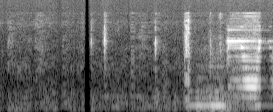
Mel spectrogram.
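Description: Near silence: room tone with a few faint clicks, and a brief faint pitched tone just before the end.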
